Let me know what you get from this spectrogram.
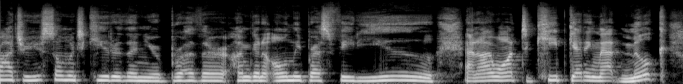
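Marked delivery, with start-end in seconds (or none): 0.0-4.4 imitated airy, light voice. Retelling how his mother spoke to him as a baby: imitating mom's airy voice. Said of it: "If my mom speaks really airy".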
